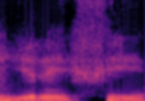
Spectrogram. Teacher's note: and the accent is on the last syllable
